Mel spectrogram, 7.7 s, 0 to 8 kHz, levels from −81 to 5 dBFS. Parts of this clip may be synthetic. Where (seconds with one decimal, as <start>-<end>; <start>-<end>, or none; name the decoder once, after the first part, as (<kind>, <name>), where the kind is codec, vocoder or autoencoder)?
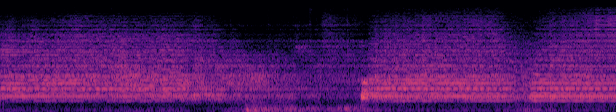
2.3-4.6 (codec, ZipCodec)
